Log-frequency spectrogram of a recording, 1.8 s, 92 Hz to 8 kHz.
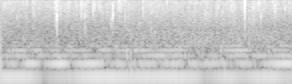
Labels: {"label": "biophony, midshipman", "recorder": "SoundTrap 500"}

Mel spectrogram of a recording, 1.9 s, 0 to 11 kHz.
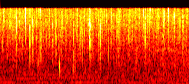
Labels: {"label": "anthrophony, boat engine", "recorder": "SoundTrap 300"}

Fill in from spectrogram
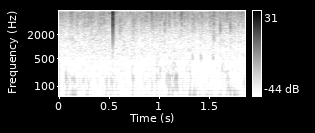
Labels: {"label": "biophony, rattle response", "recorder": "SoundTrap 500"}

